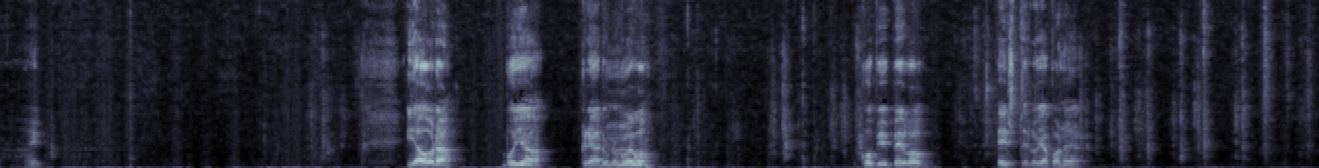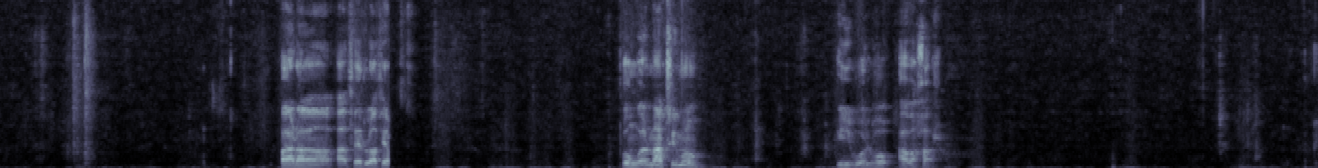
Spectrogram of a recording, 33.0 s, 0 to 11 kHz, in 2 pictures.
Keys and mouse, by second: 1.7 click, 3.9 q, 4.4 middle click, 5.3 Tab, 8.1 click, 8.6 click, 8.7-10.1 drag, 10.2-23.4 drag, 12.9 BackSpace, 17.5 Return, 24.3-26.1 drag, 25.9 Tab, 26.5 middle click, 31.7 right click.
